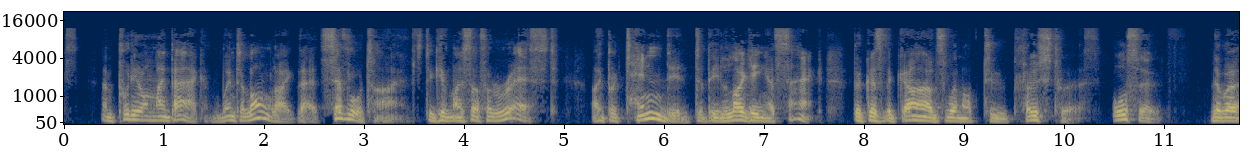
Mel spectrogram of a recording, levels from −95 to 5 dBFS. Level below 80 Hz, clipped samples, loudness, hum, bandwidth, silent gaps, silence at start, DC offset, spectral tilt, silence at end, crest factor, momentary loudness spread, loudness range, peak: -64 dBFS; under 0.1%; -24 LUFS; none; 12.5 kHz; none; 0 s; under 0.1%; -6.5 dB/octave; 0 s; 18 dB; 14 LU; 3 LU; -6 dBFS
